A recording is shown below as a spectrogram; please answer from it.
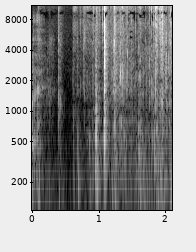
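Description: Plastic shrink wrap on a tin collector's chest crinkling, with scattered sharp clicks and knocks, as the chest is handled and unwrapped, starting about half a second in.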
